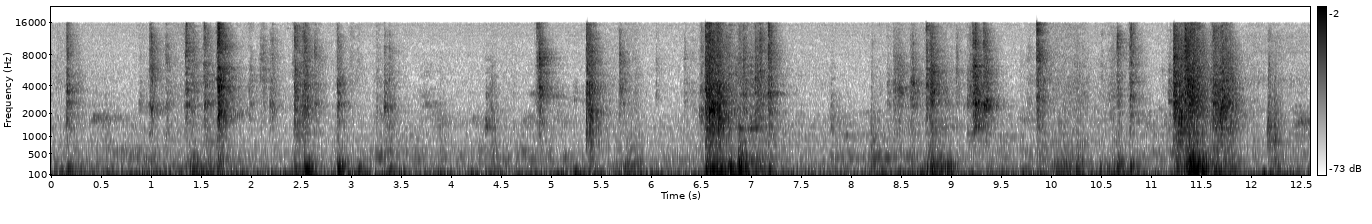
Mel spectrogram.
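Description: Die-cast toy cars being picked up, shifted and set down by hand: irregular light clicks and clatters, with louder rattles about halfway through and again near the end.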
